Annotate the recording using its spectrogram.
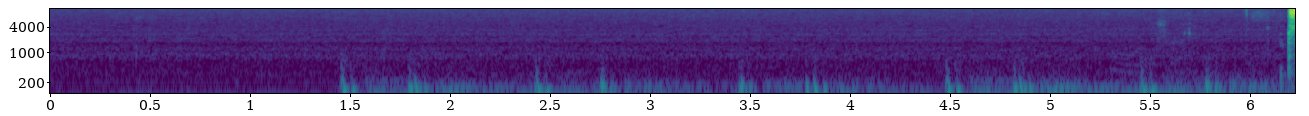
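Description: Deep, low thumps at uneven intervals, about two a second, over a low rumble. They start about a second and a half in, after a faint hum.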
